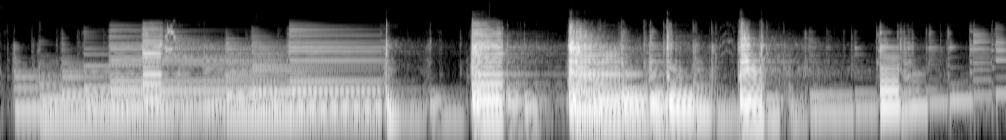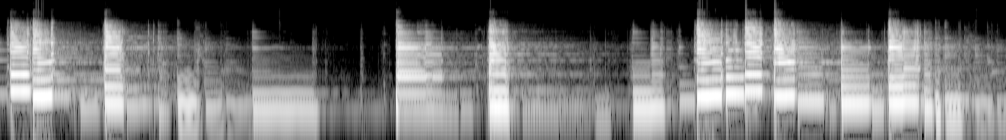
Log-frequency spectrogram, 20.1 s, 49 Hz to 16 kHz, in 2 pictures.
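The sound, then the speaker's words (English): An electric guitar in an alternate tuning, with the G string tuned to C and the E string to A, plays loudly through a 100 watt amplifier, mixing sustained ringing chords with sharp, rhythmic strummed bursts and short pauses, with a distorted, effects-laden tone and no talking. “oh, it's such a joy to sit beside a 100 watt amplifier with someone that can play the, as good as you.”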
